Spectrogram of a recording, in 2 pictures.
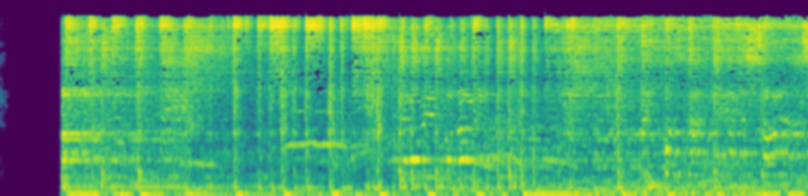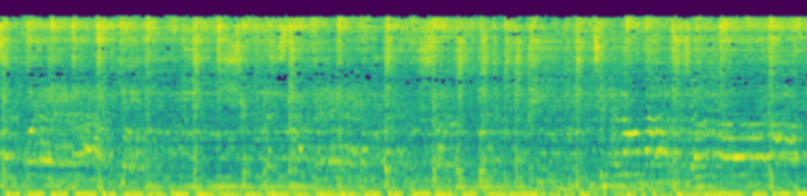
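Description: A fan's video of a live concert at a festival, loud music recorded from the crowd, with the fan singing and shouting along over the band, continuous and slightly distorted throughout.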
